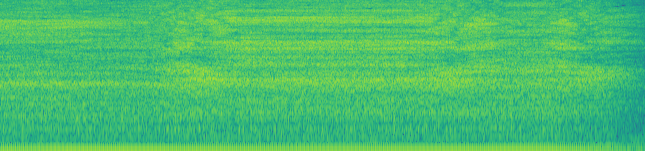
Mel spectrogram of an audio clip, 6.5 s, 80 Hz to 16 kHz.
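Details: 2004 R53 Mini Cooper S, supercharged: loud rushing hiss from under the intercooler, rising with revs; suspected cause is a line falling off the fuel regulator, a quick fix.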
